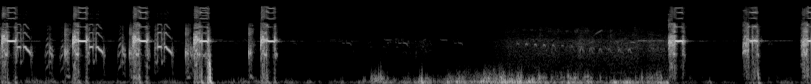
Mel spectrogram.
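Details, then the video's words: Grey francolin (dhakni teetar) in the jungle giving a run of sharp, grating notes with whistled tails, repeated quickly. The calls stop, a stretch of low rustling and handling noise follows, then the calls resume. "Dhakni Teetar | Teetar ki awaz | Dhakni Teetar Shikar Voice | teetar Voice in the Jangle"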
